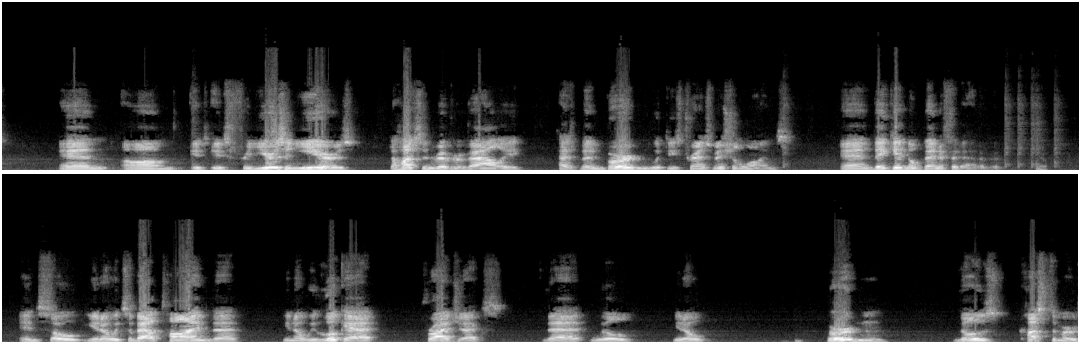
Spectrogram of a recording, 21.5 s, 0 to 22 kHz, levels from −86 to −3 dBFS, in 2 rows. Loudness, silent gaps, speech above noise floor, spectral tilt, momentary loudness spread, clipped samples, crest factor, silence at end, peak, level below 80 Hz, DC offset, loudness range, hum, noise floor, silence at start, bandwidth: -14 LUFS; none; 45 dB; -5 dB/octave; 15 LU; under 0.1%; 16 dB; 0 s; 0 dBFS; -58 dBFS; under 0.1%; 5 LU; none; -59 dBFS; 0.55 s; 11.5 kHz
